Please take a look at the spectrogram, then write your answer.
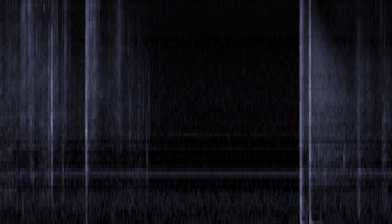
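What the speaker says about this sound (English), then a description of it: "We'll shoot it one more time just to make sure that is shooting is true" Vintage Daisy Buck BB gun fired, a few faint sharp pops in a quiet room, then a louder crack with a quick trailing tail near the end, widely spaced and heard alone.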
